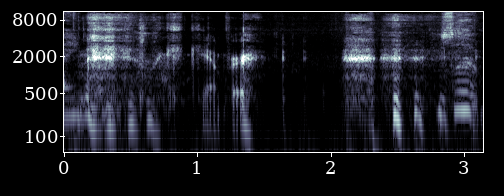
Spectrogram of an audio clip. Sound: laughs

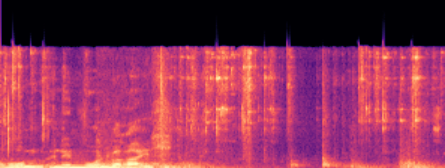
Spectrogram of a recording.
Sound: key jingling

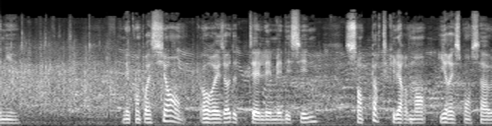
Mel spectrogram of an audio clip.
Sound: applause

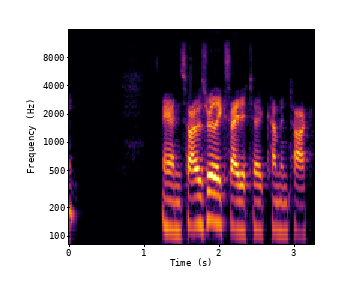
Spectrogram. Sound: breath

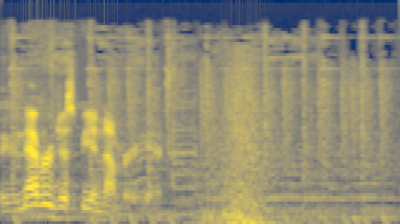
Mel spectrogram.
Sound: swooshing sound

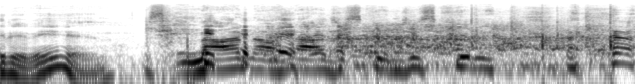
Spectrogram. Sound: laughter and applause

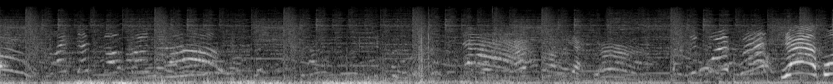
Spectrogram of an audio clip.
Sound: fun shouting and laughter

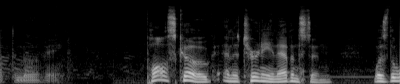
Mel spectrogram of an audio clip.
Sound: voiceover

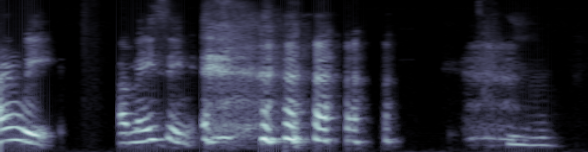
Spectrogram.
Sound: laughing

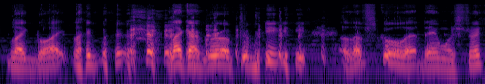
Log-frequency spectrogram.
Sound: laughs

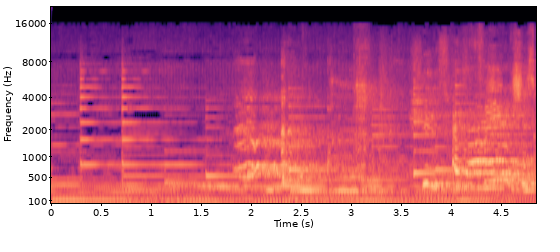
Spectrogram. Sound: crying

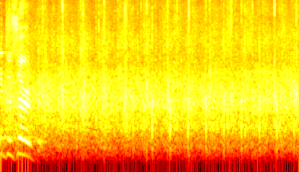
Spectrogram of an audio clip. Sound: audience applauding

